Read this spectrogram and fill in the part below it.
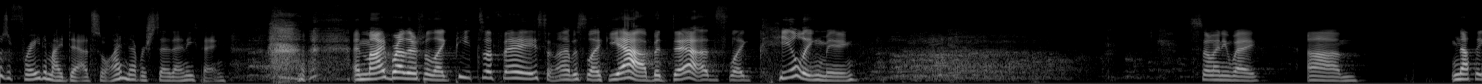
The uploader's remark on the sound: This event was recorded in front of live audience on August 15h at Wellfleet Preservation Hall in Cape Cod, Massachusetts.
